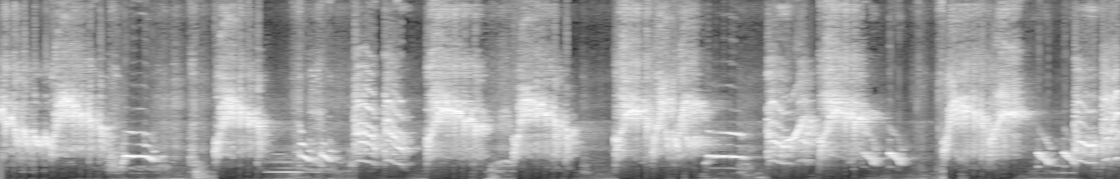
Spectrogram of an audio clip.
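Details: Caged kapas tembak singing vigorously while fanning its tail, with a clear voice: loud bursts of harsh, scratchy high notes and quick twisting whistles, mixed with short squawk-like phrases, in rapid, almost continuous succession.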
